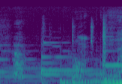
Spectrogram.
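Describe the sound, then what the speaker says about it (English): Dog in the video game Minecraft giving several short yips and barks with some whining in between, nearby and clear. "Good dog, nice."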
